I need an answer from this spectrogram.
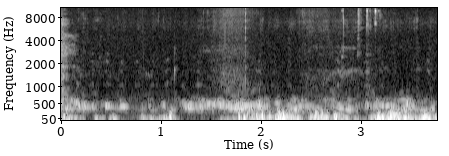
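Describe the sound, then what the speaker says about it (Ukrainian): Pigeons coo softly in low, rolling calls, with faint flutters and scattered background noise around them, fairly close but not loud. "Голуби літають в небі."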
